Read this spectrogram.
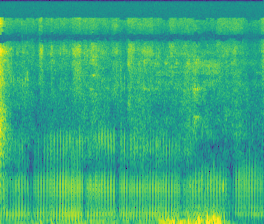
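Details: Foster kitten being socialized indoors, purring steadily: a low, continuous rumbling throb that swells louder toward the end, close to the recorder.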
